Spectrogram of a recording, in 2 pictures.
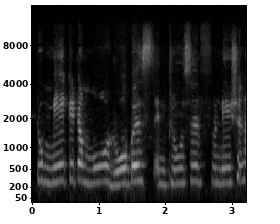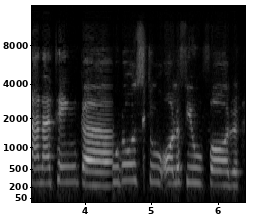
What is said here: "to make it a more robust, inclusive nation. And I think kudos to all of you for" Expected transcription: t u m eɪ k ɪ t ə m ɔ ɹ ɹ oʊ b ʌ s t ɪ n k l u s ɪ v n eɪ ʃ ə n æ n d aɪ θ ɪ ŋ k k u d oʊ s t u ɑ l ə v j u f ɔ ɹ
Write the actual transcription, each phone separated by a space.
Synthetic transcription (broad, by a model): t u m eɪ k ɪ t ə m ɔ ɹ ɹ oʊ b ʌ s t ɪ n k l u s ɪ v n eɪ ʃ ə n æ n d aɪ t ɪ ŋ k k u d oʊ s t u ɑ l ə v j u f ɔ ɹ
